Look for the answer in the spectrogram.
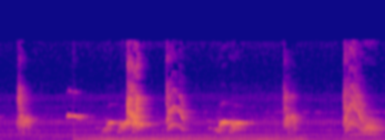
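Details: One-year-old long-tailed shrike with a song stocked with bar-winged prinia and sparrow imitations; separate sharp chirps and short buzzy notes at irregular spacing, a constant low hum in the background.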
